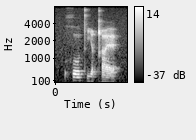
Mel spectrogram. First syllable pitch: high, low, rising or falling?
high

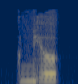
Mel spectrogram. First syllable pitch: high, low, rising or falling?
high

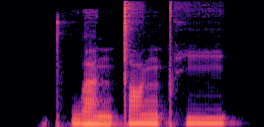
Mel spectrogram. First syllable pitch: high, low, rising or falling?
low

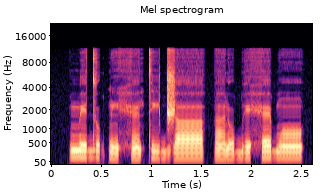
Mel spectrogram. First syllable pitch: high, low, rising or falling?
high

